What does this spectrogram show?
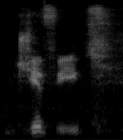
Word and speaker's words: GIF: going to correct you it's jiffy and i'll tell you why it's jiffy because the joke is that you'll get these images in a jiffy gif just as soon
